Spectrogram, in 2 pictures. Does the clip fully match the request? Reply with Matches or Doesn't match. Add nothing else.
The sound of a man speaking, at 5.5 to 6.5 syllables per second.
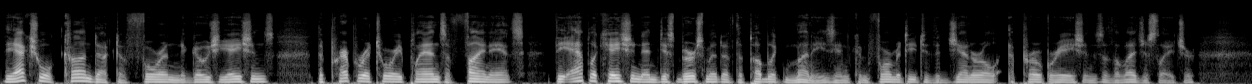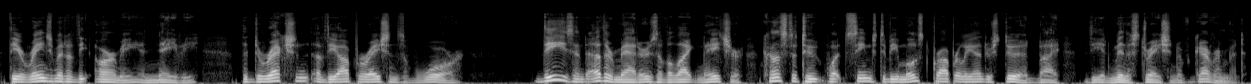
Matches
